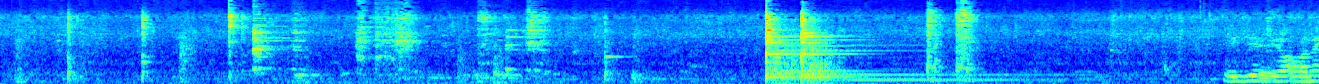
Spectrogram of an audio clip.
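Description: Hilsa fish frying with mustard in a pan gives a soft sizzle under repeated scraping and stirring with a utensil, with clinks of metal against the pan and one louder clatter midway.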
